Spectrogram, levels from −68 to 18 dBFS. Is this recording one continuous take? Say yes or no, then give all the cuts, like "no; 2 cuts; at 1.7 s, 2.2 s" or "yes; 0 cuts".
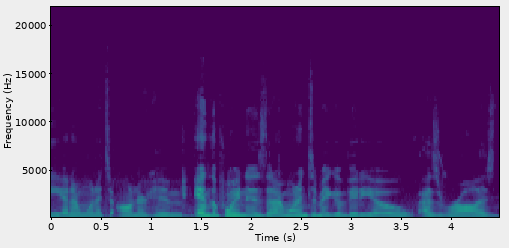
no; 1 cut; at 1.3 s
